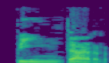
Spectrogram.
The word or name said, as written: pintar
